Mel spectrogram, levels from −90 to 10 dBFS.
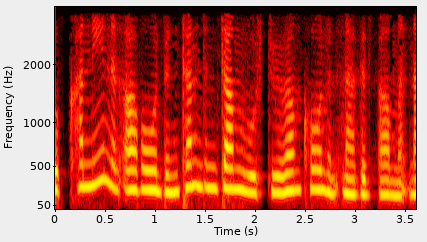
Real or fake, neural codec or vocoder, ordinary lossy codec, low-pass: fake; codec, 16 kHz, 0.5 kbps, X-Codec, WavLM features, trained on Multilingual LibriSpeech; AAC, 24 kbps; 3.6 kHz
